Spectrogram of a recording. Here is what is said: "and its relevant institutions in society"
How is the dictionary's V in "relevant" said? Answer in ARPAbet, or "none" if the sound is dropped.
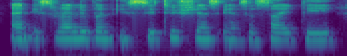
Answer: V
